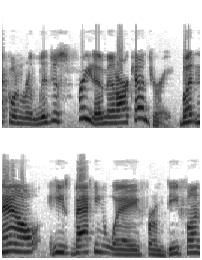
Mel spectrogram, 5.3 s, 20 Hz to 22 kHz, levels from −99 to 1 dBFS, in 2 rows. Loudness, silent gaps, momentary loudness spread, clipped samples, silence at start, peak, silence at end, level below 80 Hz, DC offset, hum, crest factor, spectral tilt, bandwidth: -12 LUFS; none; 11 LU; 0.3%; 0 s; 0 dBFS; 0 s; -52 dBFS; under 0.1%; none; 12 dB; -6 dB/octave; 11 kHz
